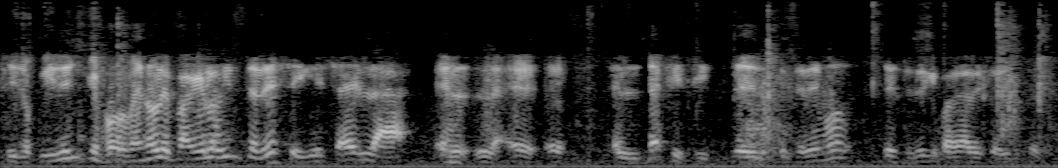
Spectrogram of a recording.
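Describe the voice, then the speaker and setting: Repeating key figures to hammer them home, an Andalusian-accented radio commentator on current affairs delivers conversational, emphatic and didactic economic commentary from a local studio. His lowish voice is pushed and bright, at a moderate pace. The recording is low quality, with slight background noise.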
